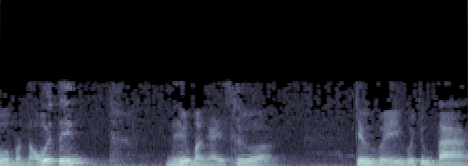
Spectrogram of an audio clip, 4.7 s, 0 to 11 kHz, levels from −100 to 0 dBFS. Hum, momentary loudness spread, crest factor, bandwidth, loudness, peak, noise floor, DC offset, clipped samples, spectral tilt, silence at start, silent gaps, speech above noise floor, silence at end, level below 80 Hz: none; 11 LU; 18 dB; 5.8 kHz; -29 LUFS; -12 dBFS; -58 dBFS; under 0.1%; under 0.1%; -11.5 dB/octave; 0 s; none; 30 dB; 0 s; -58 dBFS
